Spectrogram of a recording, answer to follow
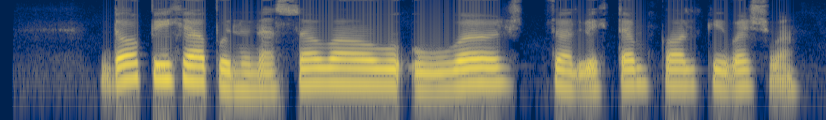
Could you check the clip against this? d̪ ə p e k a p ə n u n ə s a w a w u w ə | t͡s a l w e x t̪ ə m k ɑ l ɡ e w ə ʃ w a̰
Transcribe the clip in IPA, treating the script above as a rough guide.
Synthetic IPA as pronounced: d̪ ɑ p e x a p ə n u n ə s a w a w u w ə | t͡s a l w e x t̪ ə m k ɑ l k e w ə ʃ w a̰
